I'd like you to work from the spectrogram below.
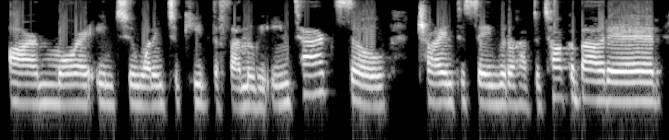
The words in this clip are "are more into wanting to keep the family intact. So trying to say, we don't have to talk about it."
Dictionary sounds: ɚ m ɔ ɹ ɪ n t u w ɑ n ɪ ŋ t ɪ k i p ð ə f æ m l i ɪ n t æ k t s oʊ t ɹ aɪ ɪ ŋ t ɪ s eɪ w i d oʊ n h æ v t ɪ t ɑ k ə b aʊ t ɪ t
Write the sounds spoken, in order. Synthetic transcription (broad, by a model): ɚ m ɔ ɹ ɪ n t u w ɑ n ɪ ŋ t ɪ k i p ð ə f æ m l i ɪ n t æ k t s oʊ t ɹ aɪ ɪ ŋ t ɪ s eɪ w i d oʊ n h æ f t ɪ t ɑ k ə b aʊ t ɪ t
